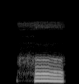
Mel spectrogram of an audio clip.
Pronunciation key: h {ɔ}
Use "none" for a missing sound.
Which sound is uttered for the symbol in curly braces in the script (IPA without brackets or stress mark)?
o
